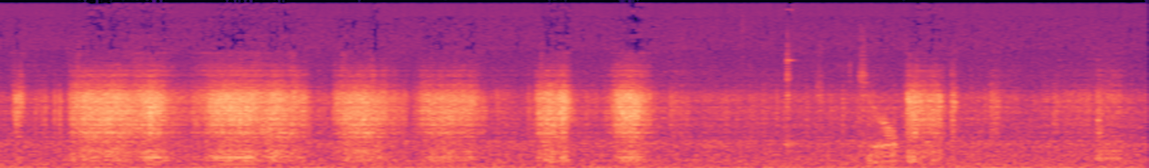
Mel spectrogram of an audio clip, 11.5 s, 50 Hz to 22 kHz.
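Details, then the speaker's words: Hallicrafters S-40A shortwave tube receiver on band four, while checking 6F6 output tube bias: bursts of hissy static about once a second fading into steady hiss. Interference in the shop. "best bet well that that's good that's interference in my shop I'm commonly hear it right in the right spot"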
